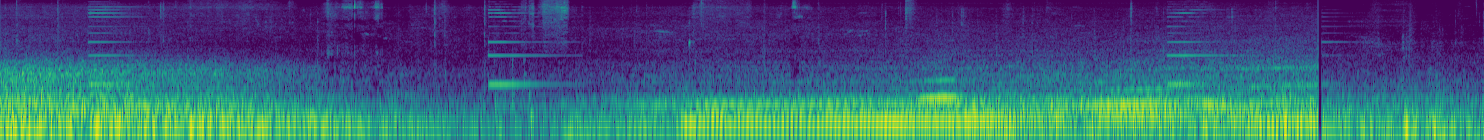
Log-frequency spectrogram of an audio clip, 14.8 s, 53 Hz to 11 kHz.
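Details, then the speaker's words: 2013 Mercedes-Benz GL450 4Matic cruising after transfer case stretched chain replacement: steady road rumble and tyre noise, no whine or shudder, and no grinding or jumping that occurred before at 900 rpm, 10 mph; transfer case healthy. "so before right there will start making that noise like uh grinding noise and like jumping tits and all that now as you can see it's all good it's not doing that anymore so it's perfect"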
